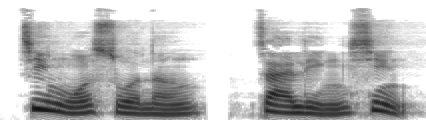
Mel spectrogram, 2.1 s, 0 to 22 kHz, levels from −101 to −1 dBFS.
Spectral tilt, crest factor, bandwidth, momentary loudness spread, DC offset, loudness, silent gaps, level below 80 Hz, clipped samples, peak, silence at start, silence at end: -5.5 dB/octave; 14 dB; 16.5 kHz; 8 LU; under 0.1%; -20 LUFS; 1.03-1.14 s; -70 dBFS; under 0.1%; -6 dBFS; 0.1 s; 0.1 s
